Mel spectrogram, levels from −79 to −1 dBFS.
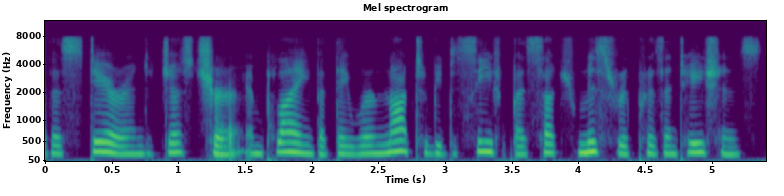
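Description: Pops and rough, gritty bursts with brief jumps in level break into the speech from 1.21 to 1.46 s, and a shorter, harsher patch follows from 3.43 to 3.50 s. These are bit errors on an ADPCM link: each flipped bit throws off the decoder's step size and prediction, so the damage smears on for milliseconds. The second burst sounds denser, with under one bit in a hundred corrupted, against the clean G.722 wideband band.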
